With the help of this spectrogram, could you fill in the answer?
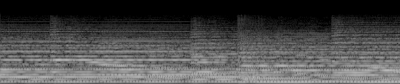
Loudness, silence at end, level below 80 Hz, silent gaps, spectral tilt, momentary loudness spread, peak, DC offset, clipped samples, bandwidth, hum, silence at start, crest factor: -20 LUFS; 0 s; -70 dBFS; none; -6.5 dB/octave; 1 LU; -8 dBFS; 0.1%; under 0.1%; 11 kHz; none; 0 s; 12 dB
